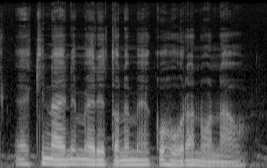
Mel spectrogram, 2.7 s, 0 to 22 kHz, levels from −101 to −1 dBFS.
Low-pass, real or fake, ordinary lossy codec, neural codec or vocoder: none; real; none; none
